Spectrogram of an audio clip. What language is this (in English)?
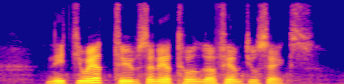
Swedish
